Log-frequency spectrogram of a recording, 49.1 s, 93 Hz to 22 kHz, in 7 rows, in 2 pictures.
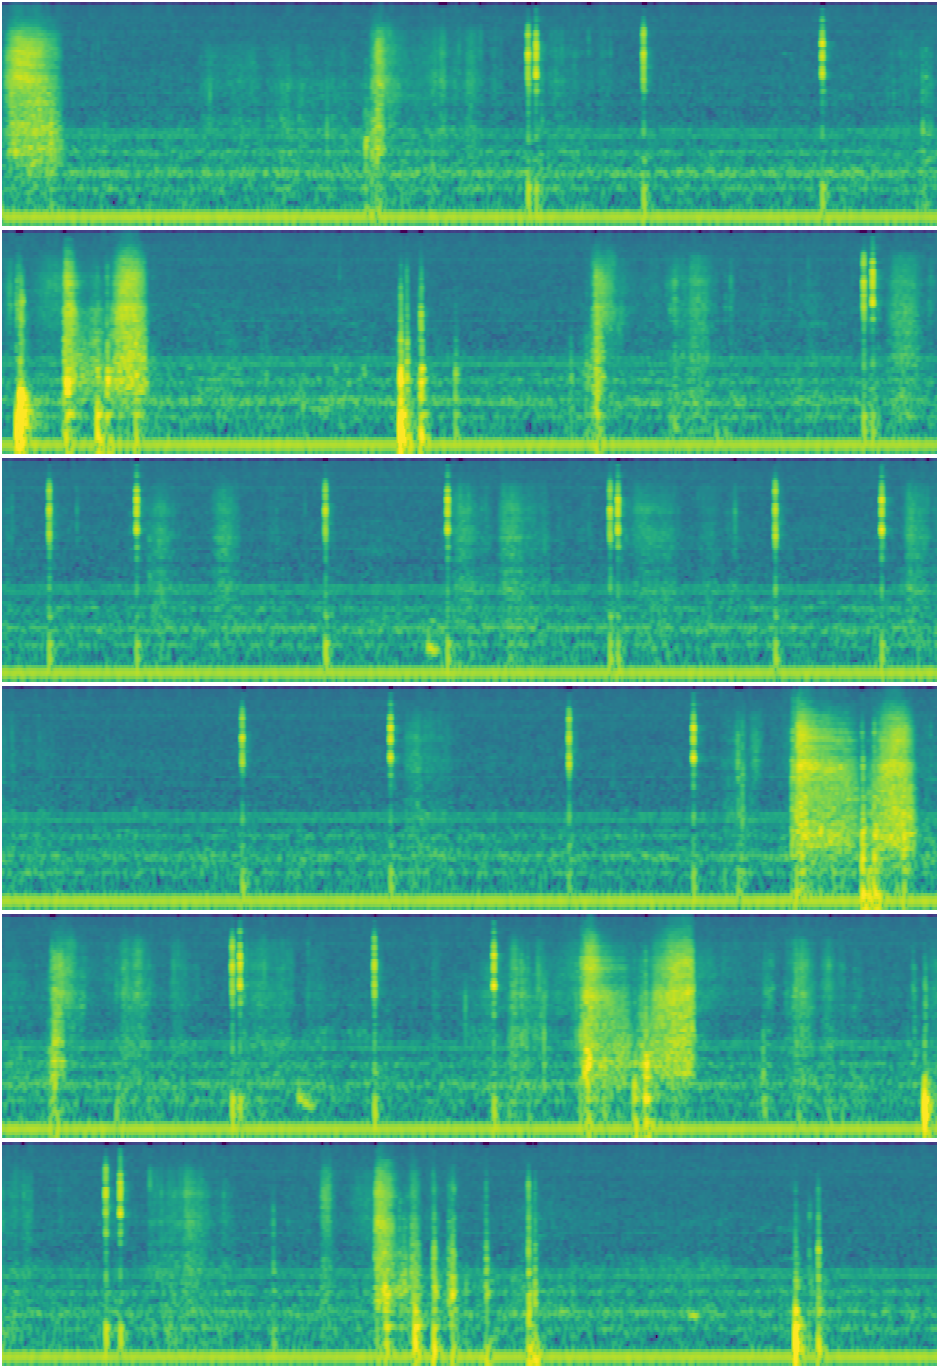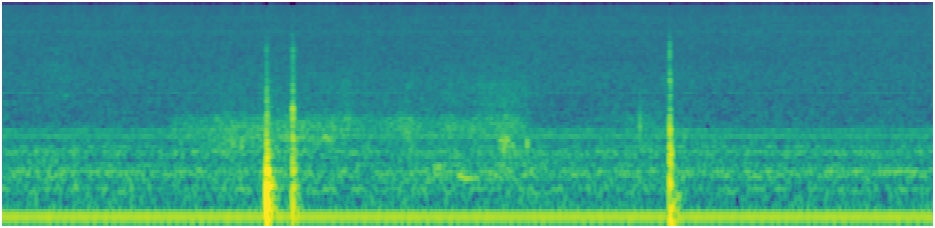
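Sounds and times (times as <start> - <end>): low hum: 28.0 - 49.0.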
